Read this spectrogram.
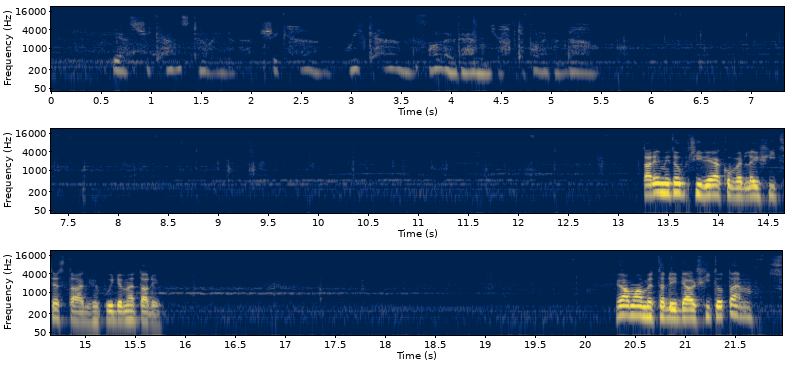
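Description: Footsteps crunch on rocky gravel.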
